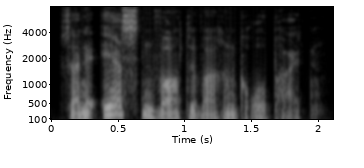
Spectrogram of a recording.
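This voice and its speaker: A man's voice: mid-range voice, wildly swooping pitch, moderate pace, creaky, dry recording, studio quality, full character voice. A man narrating a literary radio play in a dramatic, scripted style.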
